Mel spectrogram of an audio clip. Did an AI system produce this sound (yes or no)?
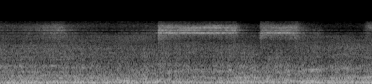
yes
